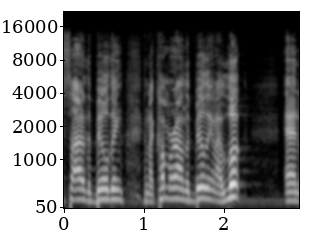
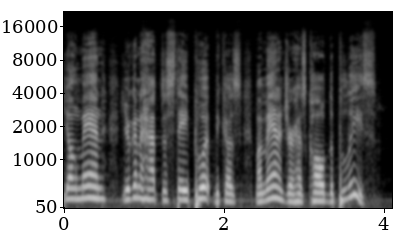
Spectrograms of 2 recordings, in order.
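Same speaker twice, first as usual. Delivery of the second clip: mock sugary-sweet voice. Retelling the voice over his shoulder as he was held down, in a sweet voice. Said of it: "the sweetest voice comes over my shoulder".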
